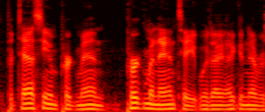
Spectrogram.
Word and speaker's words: permanganate: Let's see what the robot tells us how to say it. Potassium permanganate. Permanganate. Okay. I was just over glorifying it in my head, I guess.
